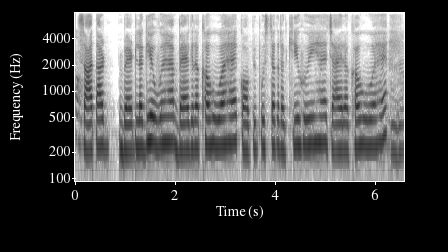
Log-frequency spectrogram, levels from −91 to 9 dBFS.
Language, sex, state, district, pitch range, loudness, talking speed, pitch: Hindi, female, Chhattisgarh, Raipur, 220-245 Hz, -16 LUFS, 175 wpm, 235 Hz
